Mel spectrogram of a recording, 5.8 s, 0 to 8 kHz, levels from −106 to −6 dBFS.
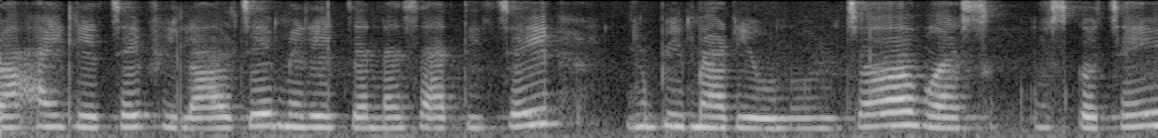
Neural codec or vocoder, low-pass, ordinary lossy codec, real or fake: none; none; none; real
